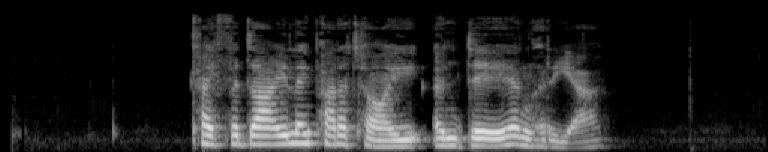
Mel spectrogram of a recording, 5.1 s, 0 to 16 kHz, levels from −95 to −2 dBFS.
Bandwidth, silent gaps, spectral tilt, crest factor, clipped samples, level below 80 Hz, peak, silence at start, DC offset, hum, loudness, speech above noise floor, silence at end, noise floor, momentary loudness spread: 10.5 kHz; none; -7.5 dB/octave; 16 dB; under 0.1%; -78 dBFS; -8 dBFS; 1.3 s; under 0.1%; none; -23 LUFS; 55 dB; 1.15 s; -77 dBFS; 11 LU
